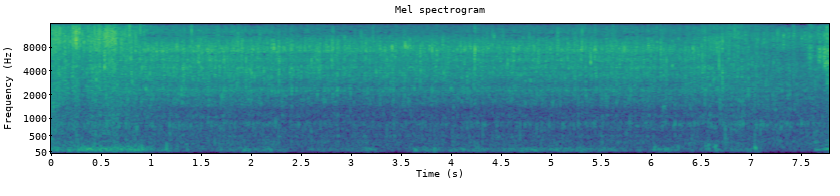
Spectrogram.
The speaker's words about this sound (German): der Bach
